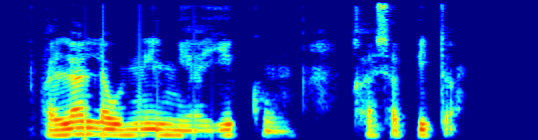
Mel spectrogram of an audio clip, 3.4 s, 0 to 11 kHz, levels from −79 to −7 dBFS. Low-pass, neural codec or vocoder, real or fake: 9.9 kHz; none; real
